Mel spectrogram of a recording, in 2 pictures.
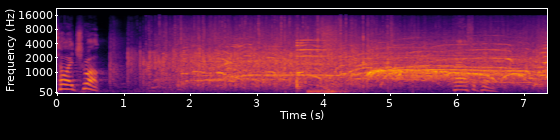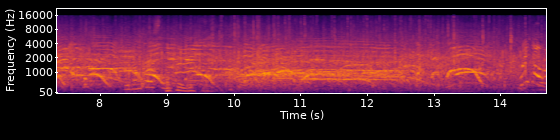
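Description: A studio audience cheers and applauds loudly.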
